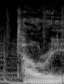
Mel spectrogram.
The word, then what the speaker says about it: Tauri: Personally, when I'm using it in a sentence, I would say Tauri is this, that, or the other thing. So for me, it's Tauri.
